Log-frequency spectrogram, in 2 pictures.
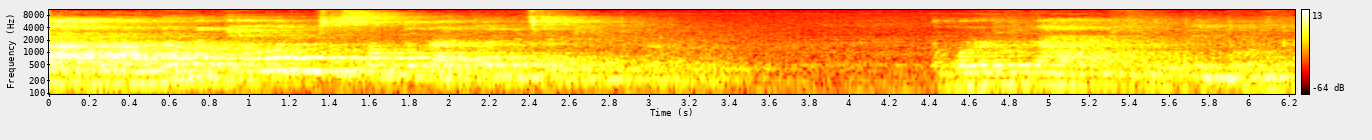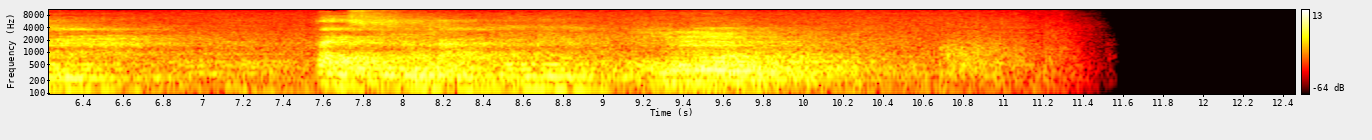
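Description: A woman sings with feeling through a microphone in an echoing hall.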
